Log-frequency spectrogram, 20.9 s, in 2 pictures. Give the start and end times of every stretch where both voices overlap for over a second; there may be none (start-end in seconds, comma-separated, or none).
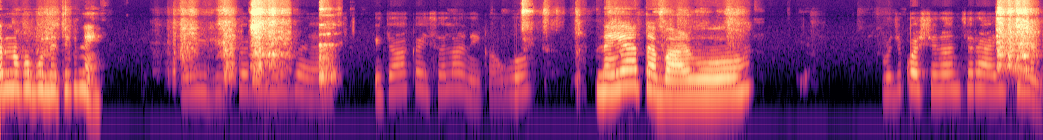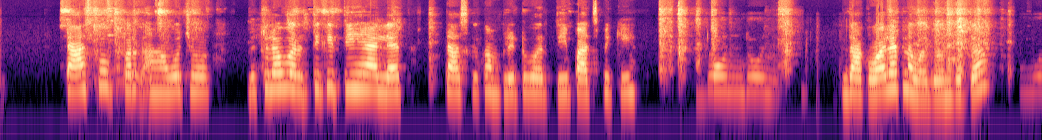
none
